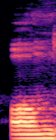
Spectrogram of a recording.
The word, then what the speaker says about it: ওম: ওম শব্দটিকে আপনারা 3টি ভাগে ভেঙে নিন। ও, অ আর ম। ও, অ আর ম। ও এর উচ্চারণ নাভি থেকে, অ এর উচ্চারণ গলা থেকে, ম এর উচ্চারণ মাথা থেকে। ও এর উচ্চারণ নাভি থেকে মানে ও, অ এর উচ্চারণ গলা থেকে অ, ম এর উচ্চারণ মাথা থেকে ঠিক এভাবে মাথা ভাইব্রেট করবে।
